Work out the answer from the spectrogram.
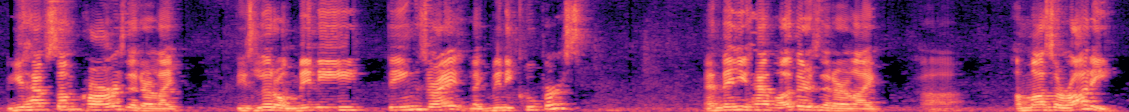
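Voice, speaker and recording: A man's voice: high voice, moderate pace, sharp tone. Distant male monk giving a dharma talk. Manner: conversational, plain examples, asks rhetorical questions. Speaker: Buddhist monk. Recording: distant mic with faint room noise.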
